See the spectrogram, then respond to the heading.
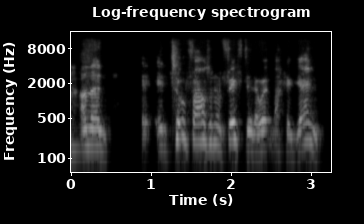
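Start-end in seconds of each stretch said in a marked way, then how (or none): none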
